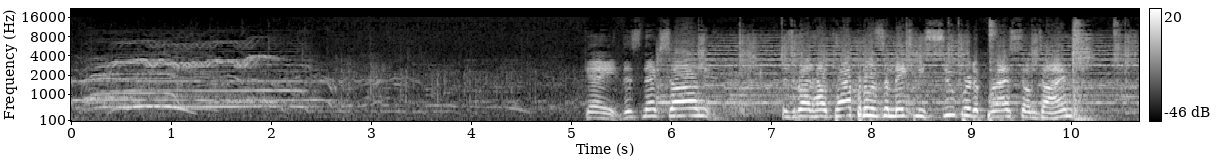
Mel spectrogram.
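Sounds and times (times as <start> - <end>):
audience applause: 0.0 - 5.1
speech: 5.2 - 10.3.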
